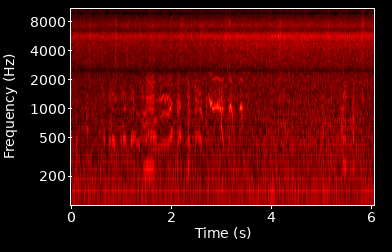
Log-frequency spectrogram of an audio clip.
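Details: Backyard chickens busy with a cabbage ball hung in their run; a quick burst of soft, wavering, rising-and-falling clucks and trills in the first half, then quieter ticks of pecking against a constant background hum.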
